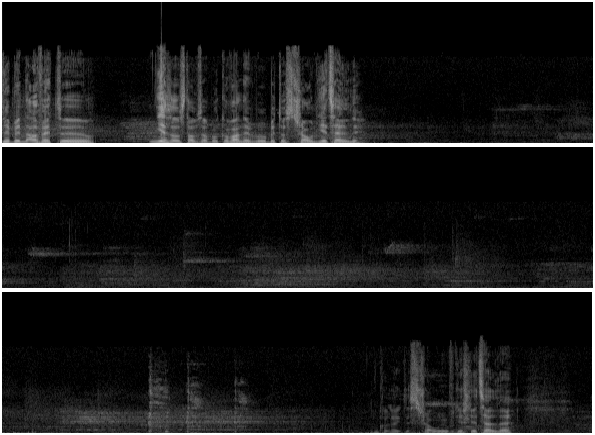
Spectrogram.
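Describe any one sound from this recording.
Men shout to each other across a large echoing hall.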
